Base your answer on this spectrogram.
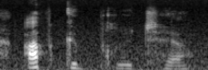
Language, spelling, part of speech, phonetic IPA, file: German, abgebrühter, adjective, [ˈapɡəˌbʁyːtɐ], De-abgebrühter.ogg
- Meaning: 1. comparative degree of abgebrüht 2. inflection of abgebrüht: strong/mixed nominative masculine singular 3. inflection of abgebrüht: strong genitive/dative feminine singular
